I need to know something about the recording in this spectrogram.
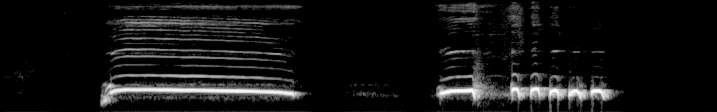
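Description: A man makes long, exaggerated sung sounds close to a microphone.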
